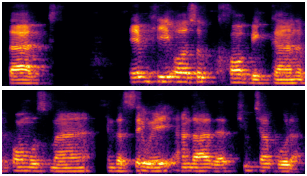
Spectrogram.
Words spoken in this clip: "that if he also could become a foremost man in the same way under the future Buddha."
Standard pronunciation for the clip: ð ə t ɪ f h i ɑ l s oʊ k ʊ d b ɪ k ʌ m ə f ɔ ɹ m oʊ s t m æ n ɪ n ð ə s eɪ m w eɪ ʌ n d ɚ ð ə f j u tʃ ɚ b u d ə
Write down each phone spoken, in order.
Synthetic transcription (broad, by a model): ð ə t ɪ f h i ɑ l s oʊ k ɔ b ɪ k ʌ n ə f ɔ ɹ m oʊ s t m æ n ɪ n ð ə s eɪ w eɪ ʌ n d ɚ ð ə f j u tʃ ɚ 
